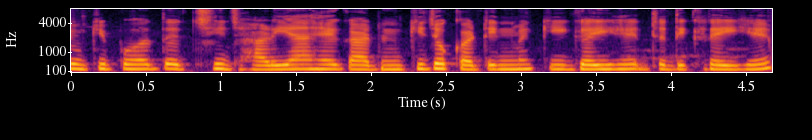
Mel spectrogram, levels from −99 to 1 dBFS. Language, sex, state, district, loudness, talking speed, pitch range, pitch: Hindi, female, Chhattisgarh, Sukma, -18 LUFS, 230 wpm, 195-215 Hz, 205 Hz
